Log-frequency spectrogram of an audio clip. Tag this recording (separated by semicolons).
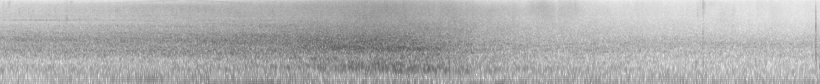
driving; van; vehicle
